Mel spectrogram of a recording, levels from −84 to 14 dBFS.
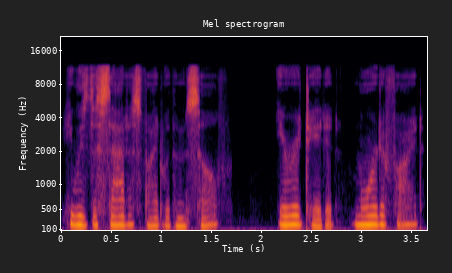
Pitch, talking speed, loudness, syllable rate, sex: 170 Hz, 115 wpm, -20 LUFS, 5.3 syllables/s, female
